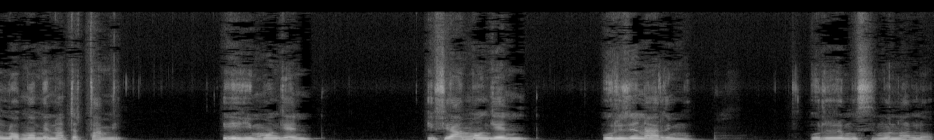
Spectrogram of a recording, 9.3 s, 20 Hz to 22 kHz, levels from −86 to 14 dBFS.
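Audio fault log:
throughout generation loss: the speech sounds swirly, smeared and hollow, with blurred consonant attacks, likely from around five rounds of lossy re-encoding, fitting a 128 kbit/s WMA chain. A spectrogram shows smeared transients, with nothing above 20.1 kHz.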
